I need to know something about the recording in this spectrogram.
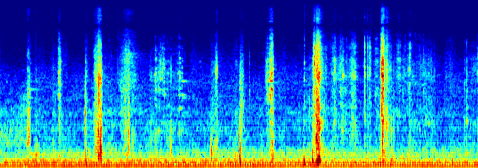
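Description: A spade cutting into grass turf and soil: irregular crunches and scrapes, a few strokes a second apart.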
